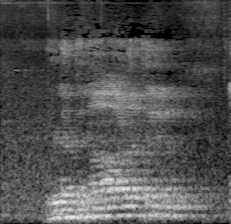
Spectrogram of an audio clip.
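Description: A man's voice praying aloud into a microphone: one long, held phrase at a nearly level pitch, starting about half a second in.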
